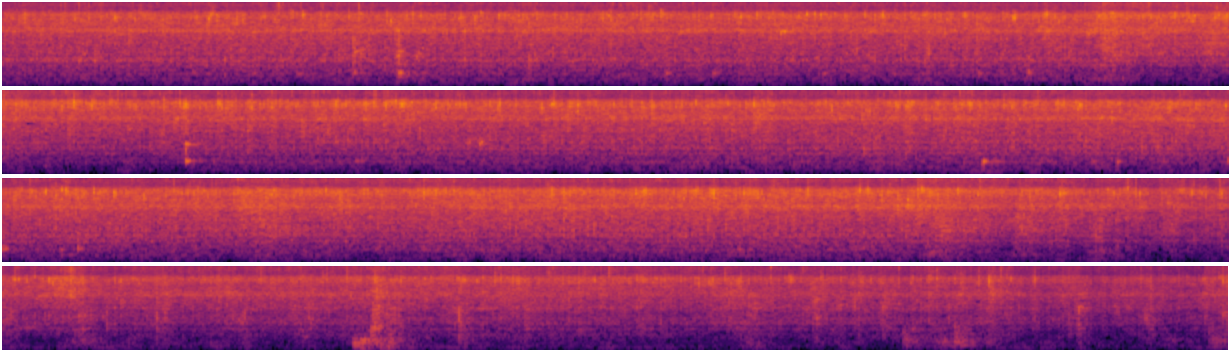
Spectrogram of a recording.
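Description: Blended chili paste sizzling as it fries in hot oil in a wok, stirred and scraped with a silicone spatula, with a few light spatula clicks; the spice paste is being sautéed until fragrant. The sizzle eases slightly toward the end.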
